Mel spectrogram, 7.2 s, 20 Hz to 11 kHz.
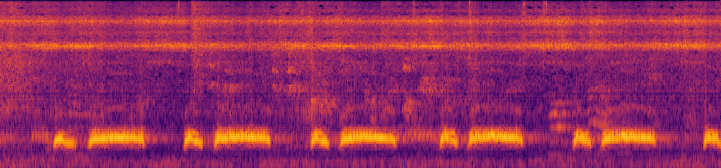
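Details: Male spotted dove cooing: low, mellow two-part coos, a short note followed by a longer held one, repeated steadily about every 1.3 seconds, over a faint background hum.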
